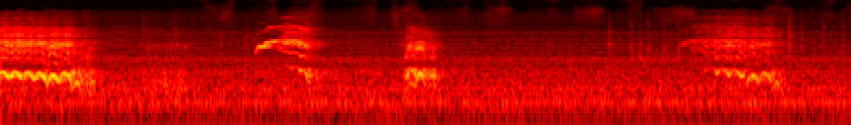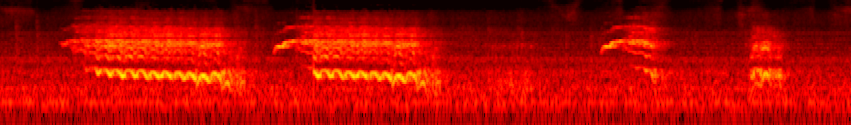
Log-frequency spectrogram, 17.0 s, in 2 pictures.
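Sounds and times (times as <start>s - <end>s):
horse whinnying through speaker: 6.8s - 7.8s, 9.1s - 13.0s, 14.5s - 15.2s.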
